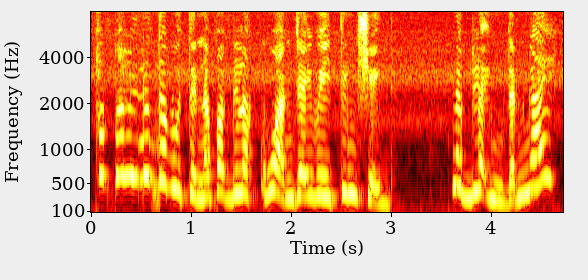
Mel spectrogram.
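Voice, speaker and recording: A woman's voice: very high-pitched, very animated, measured pace, a little hiss or hum, exaggerated voice. An actress with an Ilocano Filipino accent playing an indignant, nosy village woman who complains and exclaims, in a radio drama comedy.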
